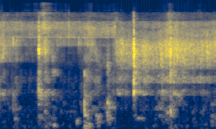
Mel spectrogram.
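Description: Beetroot cubes and sprouts are stirred in a pan: soft scraping and sizzling hiss with a few sharper clinks of a spoon, fairly quiet and close, with no talk.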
